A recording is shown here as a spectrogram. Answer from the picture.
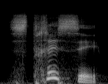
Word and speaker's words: stressé: Okay, remember you've got double S here, so you pronounce it really strong. Well, it's between two vowels. So C, all right. And then here you get this E before the double S, so it will open the pronunciation of the E.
